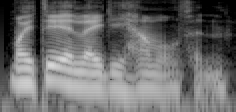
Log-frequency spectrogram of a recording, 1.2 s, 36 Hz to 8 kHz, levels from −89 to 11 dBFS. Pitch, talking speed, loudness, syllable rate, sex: 125 Hz, 205 wpm, -16 LUFS, 6.4 syllables/s, male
